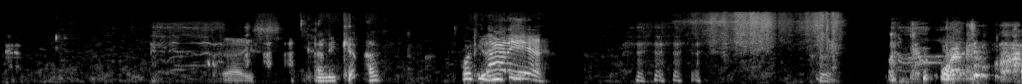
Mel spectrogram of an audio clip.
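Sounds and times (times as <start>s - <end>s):
laughter: 1.5s - 3.2s, 6.4s - 7.2s, 8.9s - 10.2s
speech: 2.2s - 3.9s, 4.6s - 5.5s, 6.4s - 7.2s, 8.2s - 10.2s
short choppy bursts: 6.4s - 8.4s
aerosol can spraying air freshener: 6.8s - 8.5s.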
